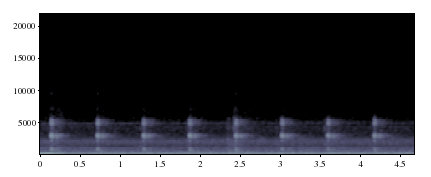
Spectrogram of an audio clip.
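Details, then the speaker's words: Steady electronic ticks at about 105 per minute over faint room hum from a Lifepak AED's CPR metronome pacing chest compressions (30 compressions to 2 rescue breaths) during a training lecture. "yeah this beat is the chest compaction break if you learn how to do the cpr"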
